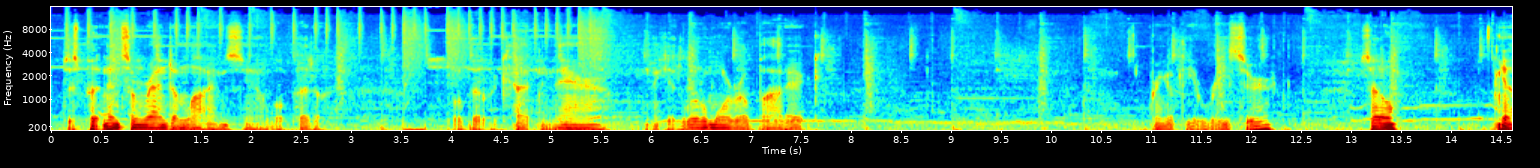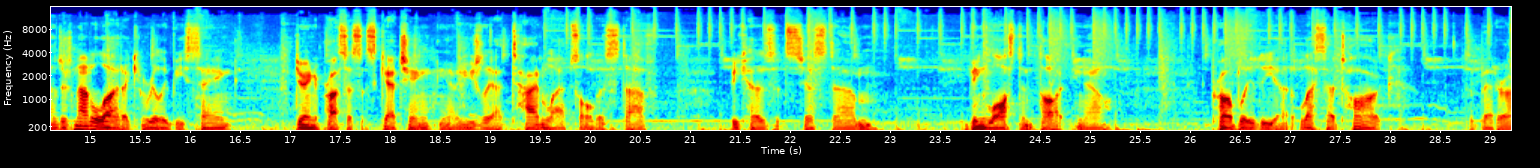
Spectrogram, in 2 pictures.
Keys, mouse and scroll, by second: 15.3-26.5 drag.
